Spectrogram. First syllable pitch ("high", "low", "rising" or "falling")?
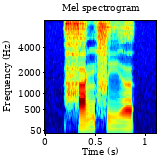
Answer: low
